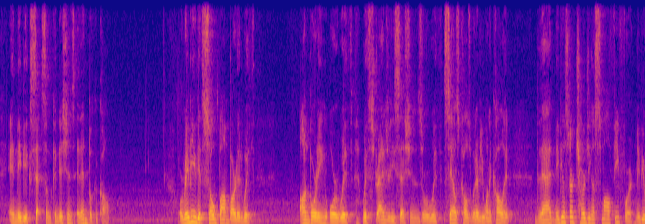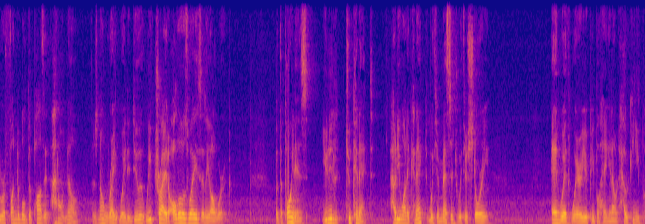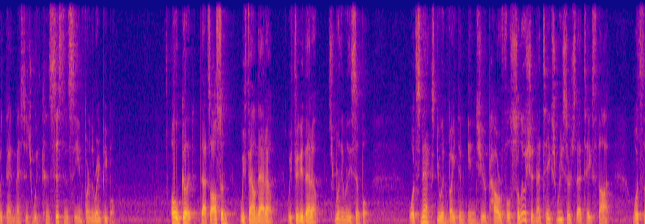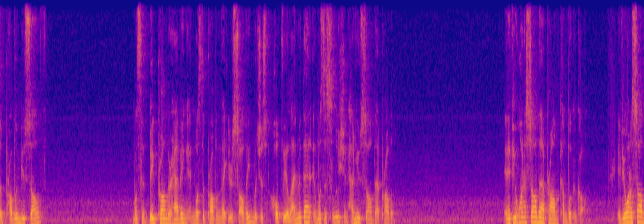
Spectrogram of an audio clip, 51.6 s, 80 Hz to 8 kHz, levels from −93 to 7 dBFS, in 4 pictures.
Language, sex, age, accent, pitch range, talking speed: English, male, 30-49, American, 115-145 Hz, 215 wpm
